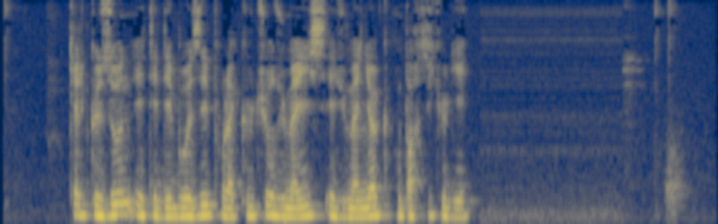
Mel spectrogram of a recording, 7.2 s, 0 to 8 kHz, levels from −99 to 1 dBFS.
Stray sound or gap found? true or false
false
